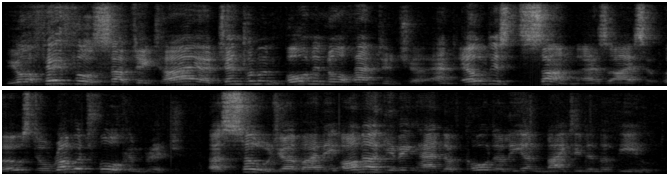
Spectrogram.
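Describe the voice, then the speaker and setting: A blunt, cheeky young British gentleman in a Shakespeare audio drama. His voice sits on the high side and swoops freely. The delivery is bantering, irreverent and theatrical. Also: expressive, moderate pace, hardly any pauses, rough recording. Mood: cocky. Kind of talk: 1960s classical Shakespeare audio drama acting.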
